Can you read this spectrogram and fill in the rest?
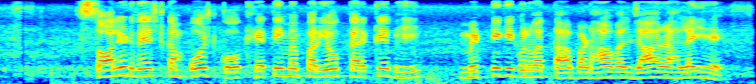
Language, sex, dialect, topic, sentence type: Magahi, male, Central/Standard, agriculture, statement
